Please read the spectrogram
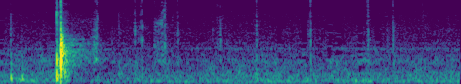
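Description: Sheets of a thick scrapbook paper pad being flipped by hand: one sharp slap of paper just after the start, then faint light ticks and rustles of the pages.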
